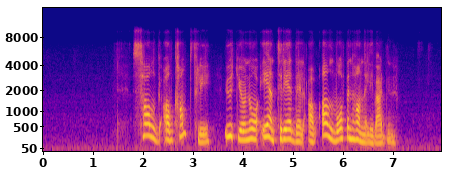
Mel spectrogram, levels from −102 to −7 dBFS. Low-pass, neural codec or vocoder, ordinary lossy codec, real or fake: 7.2 kHz; none; Opus, 16 kbps; real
